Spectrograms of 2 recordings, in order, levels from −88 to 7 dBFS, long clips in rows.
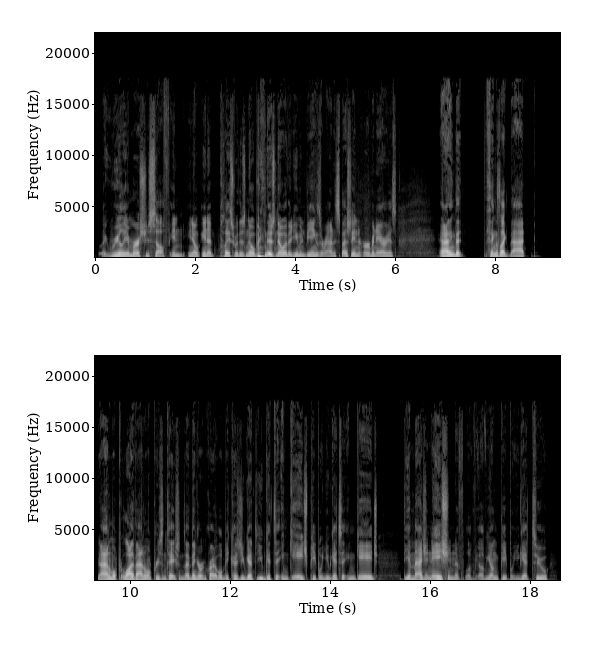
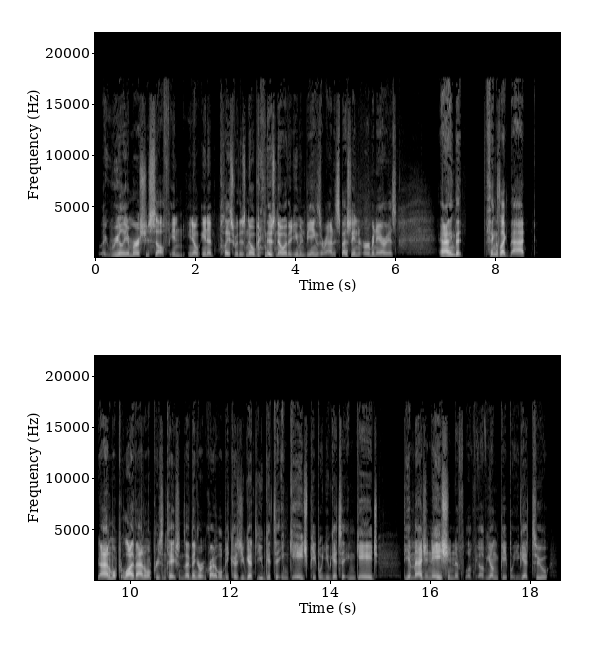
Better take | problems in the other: first | thin; very; fading below 850 Hz

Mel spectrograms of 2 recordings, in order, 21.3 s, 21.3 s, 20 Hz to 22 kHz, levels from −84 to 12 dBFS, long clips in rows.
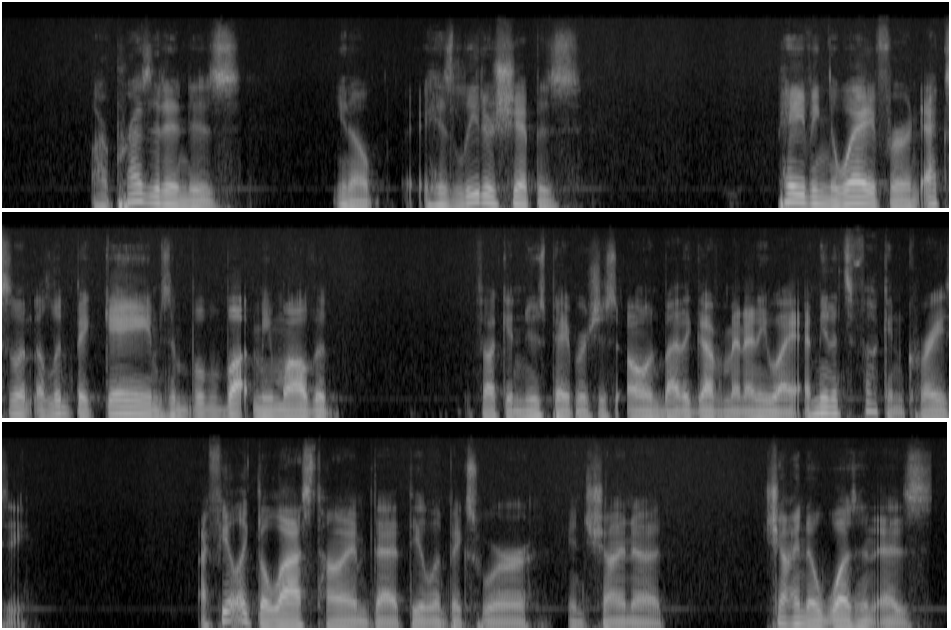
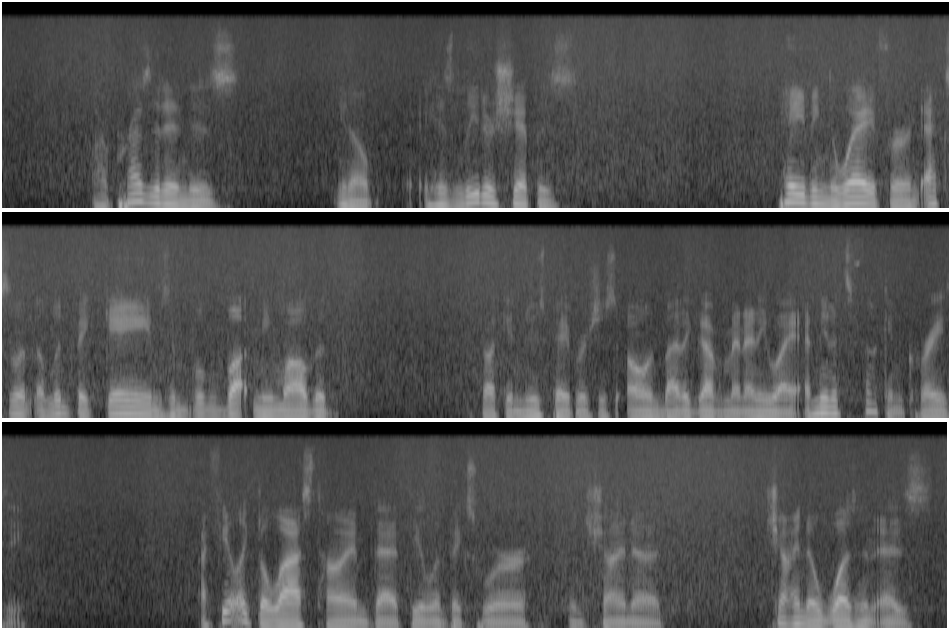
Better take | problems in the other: first | hiss; loud; throughout; 7 dB below the speech; faint in the first

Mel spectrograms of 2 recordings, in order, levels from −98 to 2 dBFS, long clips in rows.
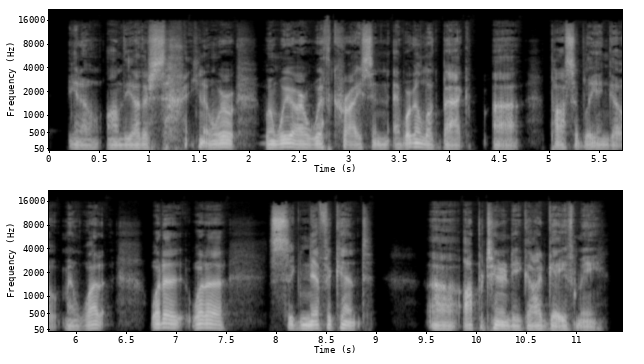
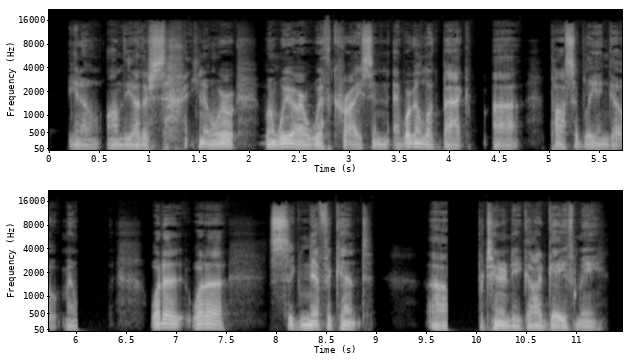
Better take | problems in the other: first | audio cutting out; at 6 s and at 9.5 s

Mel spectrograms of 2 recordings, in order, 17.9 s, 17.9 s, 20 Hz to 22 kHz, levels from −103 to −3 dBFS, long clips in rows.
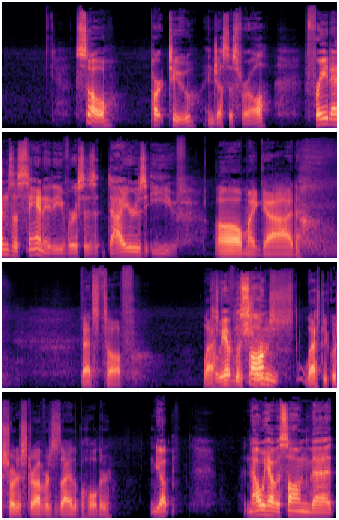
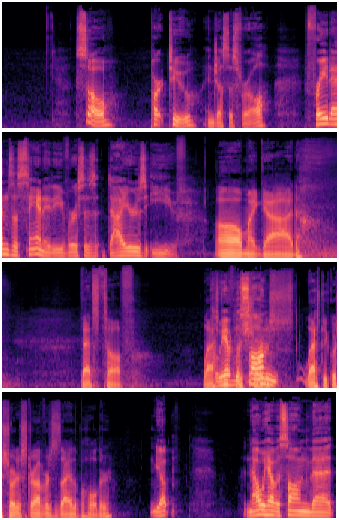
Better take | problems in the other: second | thin; very; fading below 550 Hz

